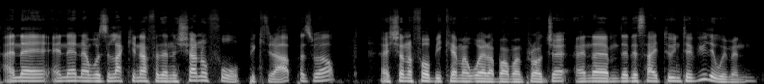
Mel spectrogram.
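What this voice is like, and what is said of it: Italian accent. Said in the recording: “everyone can tell from your accent, wonderful Italian name. Born and brought up in Sardinia”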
